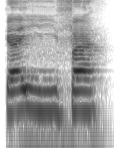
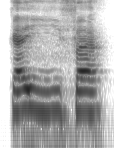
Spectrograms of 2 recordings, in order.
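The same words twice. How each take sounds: No difference in how they are said.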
